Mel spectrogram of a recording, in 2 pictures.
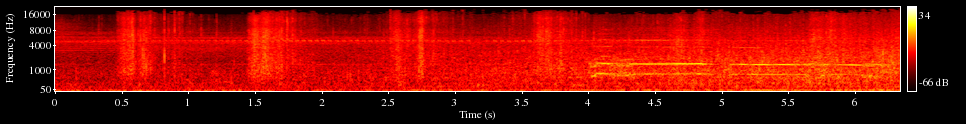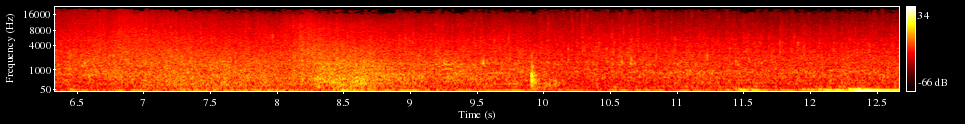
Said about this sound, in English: coming out of the stream, there are bamboo spillways that divert the water and flow into the fish pond down below. In the process, it's aerating the water for the fish.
